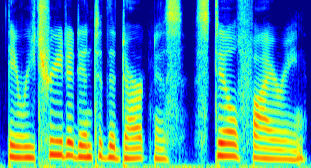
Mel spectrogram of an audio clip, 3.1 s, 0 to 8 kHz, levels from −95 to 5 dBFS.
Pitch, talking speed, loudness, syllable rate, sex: 190 Hz, 135 wpm, -17 LUFS, 4.2 syllables/s, female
